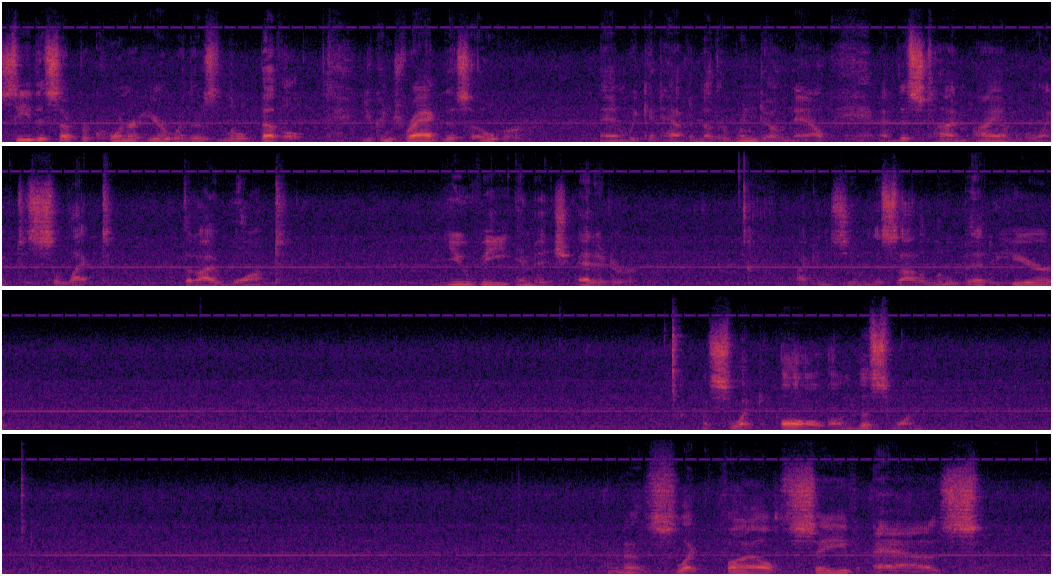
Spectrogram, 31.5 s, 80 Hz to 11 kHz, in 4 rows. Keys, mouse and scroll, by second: 3.5-5.4 drag, 7.9-9.7 drag, 17.5-19.3 drag, 21.5 a, 28.9-30.9 drag.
